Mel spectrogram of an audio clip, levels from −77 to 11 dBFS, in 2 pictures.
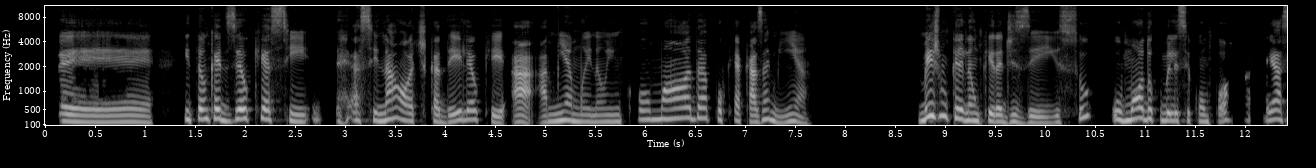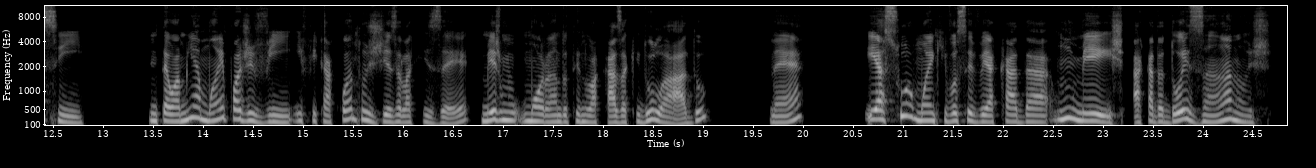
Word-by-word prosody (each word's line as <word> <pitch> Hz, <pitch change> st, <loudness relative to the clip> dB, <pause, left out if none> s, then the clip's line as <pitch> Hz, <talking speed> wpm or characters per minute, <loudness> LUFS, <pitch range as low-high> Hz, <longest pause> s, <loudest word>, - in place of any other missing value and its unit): É. 175 Hz, -2 st, +1 dB, 0.3 s
Então 255 Hz, +2 st, +3 dB
quer 260 Hz, 0 st, +6 dB
dizer, 230 Hz, +6 st, +5 dB
o 265 Hz, -, -2 dB
que, 285 Hz, +2 st, -6 dB
assim, 225 Hz, -7 st, -1 dB, 0.3 s
eh, 185 Hz, -, -8 dB
assim 215 Hz, +1 st, -1 dB
na 245 Hz, +5 st, +3 dB
ótica 200 Hz, -3 st, -1 dB
dele 205 Hz, +8 st, 0 dB
é 240 Hz, -, +1 dB
o -, -, -5 dB
quê? 170 Hz, -8 st, -2 dB
"Ah, 180 Hz, -, +5 dB
a 165 Hz, -, -4 dB
minha 210 Hz, +3 st, +3 dB
mãe 185 Hz, -2 st, -1 dB
não 180 Hz, +1 st, -4 dB
incomoda 255 Hz, +8 st, 0 dB
porque 235 Hz, -4 st, -5 dB
a -, -, +2 dB
casa 180 Hz, +7 st, +1 dB
é -, -, -1 dB
minha". 170 Hz, -, -3 dB, 1.1 s
Mesmo 330 Hz, +9 st, +6 dB
que 280 Hz, -, 0 dB
ele 245 Hz, -4 st, +4 dB
não 205 Hz, -, +3 dB
queira 185 Hz, -2 st, +2 dB
dizer 165 Hz, -2 st, -3 dB
isso, 170 Hz, -, -5 dB, 0.2 s
o 235 Hz, -, +1 dB
modo 255 Hz, +4 st, +4 dB
como 210 Hz, -3 st, -1 dB
ele 205 Hz, -, +1 dB
se 205 Hz, +1 st, -4 dB
comporta 200 Hz, +3 st, -5 dB, 0.3 s
é 230 Hz, -, +1 dB
assim. 195 Hz, -10 st, -2 dB, 0.7 s
Então, 200 Hz, -1 st, +2 dB
"A 190 Hz, -, +2 dB
minha 260 Hz, +6 st, +2 dB
mãe 225 Hz, +5 st, +1 dB
pode 240 Hz, -5 st, +1 dB
vim 170 Hz, -1 st, -4 dB
e 200 Hz, -, -5 dB
ficar 190 Hz, -3 st, -6 dB
quantos 240 Hz, -1 st, -2 dB
dias 180 Hz, +1 st, -2 dB
ela 170 Hz, -2 st, -3 dB
quiser, 165 Hz, -, -6 dB
mesmo 220 Hz, +1 st, +3 dB
morando, 180 Hz, -3 st, 0 dB
tendo 180 Hz, -2 st, -4 dB
a 165 Hz, -, -2 dB
casa 165 Hz, +1 st, -1 dB
aqui 170 Hz, +3 st, -7 dB
do 215 Hz, +6 st, +1 dB
lado, 190 Hz, -, -1 dB, 0.6 s
né, 170 Hz, -, -2 dB, 0.6 s
e 255 Hz, -, +4 dB
a 245 Hz, -, +7 dB
sua 335 Hz, +6 st, +1 dB
mãe, 215 Hz, -4 st, +2 dB
que 200 Hz, -, -9 dB
você 205 Hz, +2 st, 0 dB
vê 185 Hz, -1 st, -1 dB
a 170 Hz, -, 0 dB
cada 180 Hz, -1 st, -2 dB
1 245 Hz, +4 st, +3 dB
mês, 200 Hz, -6 st, +3 dB
a -, -, 0 dB
cada 180 Hz, +1 st, -3 dB
2 200 Hz, +2 st, +2 dB
anos", 180 Hz, -2 st, -2 dB
200 Hz, 185 wpm, -23 LUFS, 175-235 Hz, 1.1 s, a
